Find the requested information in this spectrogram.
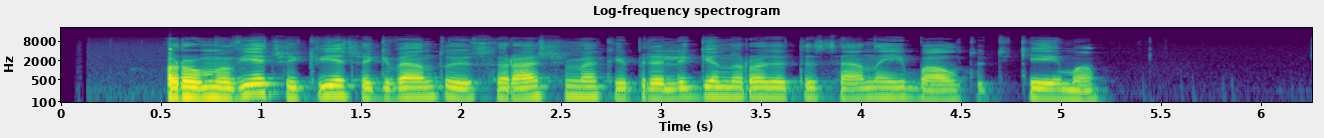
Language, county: Lithuanian, Klaipėda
